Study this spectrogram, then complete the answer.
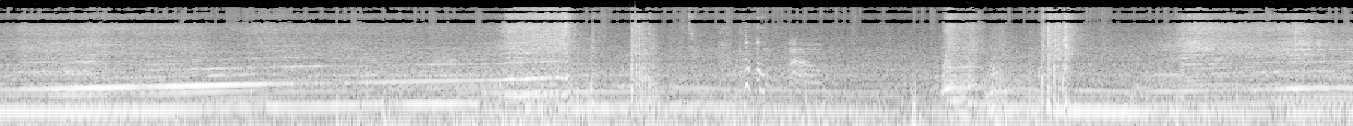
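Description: A sports car engine drones loudly from inside the cabin, its pitch rising and falling with gear changes.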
